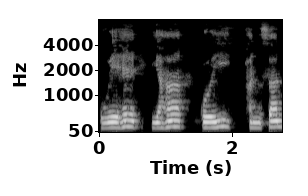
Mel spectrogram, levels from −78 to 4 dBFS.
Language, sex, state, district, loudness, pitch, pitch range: Hindi, male, Bihar, Saran, -16 LUFS, 150 Hz, 140-165 Hz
